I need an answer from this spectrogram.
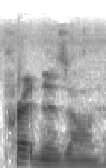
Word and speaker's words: prednisone: He's back to himself for a while, and that's because he's on prednisone.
